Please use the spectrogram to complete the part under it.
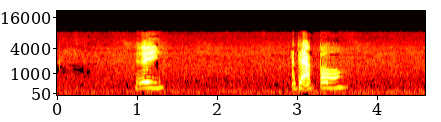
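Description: A young woman nearby gives short, loud, wavering calls.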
